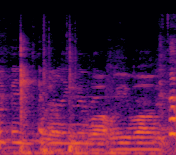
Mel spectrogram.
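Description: Faint voices talking in a small room.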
